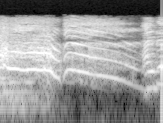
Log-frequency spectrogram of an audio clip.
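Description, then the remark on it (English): A woman lets out a loud, shrill scream that holds for over a second, its pitch sagging downward and briefly breaking before surging again at the end. “Why did you scream?”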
